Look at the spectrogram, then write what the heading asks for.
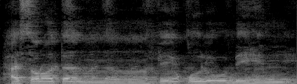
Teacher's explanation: یہ فا ہے. تو فا کس میں کا ہے؟ حروف اخفا کے 15 حرفوں میں سے ہے، اس لیے یہاں پہ ناک میں آواز کو ٹھہرائیں گے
